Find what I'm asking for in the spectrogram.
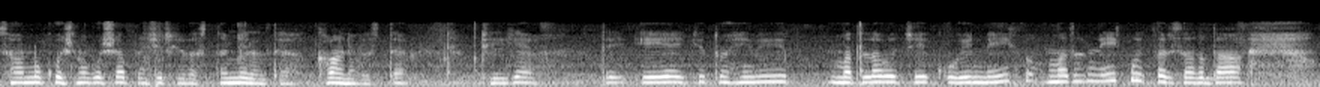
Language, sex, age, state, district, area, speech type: Dogri, female, 18-30, Jammu and Kashmir, Samba, rural, spontaneous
